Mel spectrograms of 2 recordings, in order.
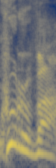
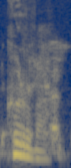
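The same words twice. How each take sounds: First: It is said angrily, with strong force. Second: It is said calmly, without much force.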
